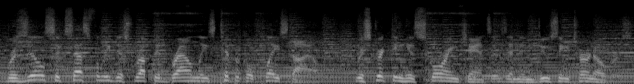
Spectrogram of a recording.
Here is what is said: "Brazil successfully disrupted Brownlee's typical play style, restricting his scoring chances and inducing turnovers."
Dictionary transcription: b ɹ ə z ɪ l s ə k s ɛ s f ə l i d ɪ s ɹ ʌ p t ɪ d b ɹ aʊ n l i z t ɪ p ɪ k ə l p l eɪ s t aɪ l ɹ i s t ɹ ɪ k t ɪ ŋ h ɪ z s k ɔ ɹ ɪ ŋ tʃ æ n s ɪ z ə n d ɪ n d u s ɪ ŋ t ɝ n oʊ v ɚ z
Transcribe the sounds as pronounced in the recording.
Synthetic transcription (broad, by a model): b ɹ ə z ɪ l s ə k s ɛ s f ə l i d ɪ s ɹ ʌ p t ɪ d b ɹ aʊ n l i z t ɪ p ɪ k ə l p l eɪ s t aɪ l ɹ i s t ɹ ɪ k t ɪ ŋ ɪ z s k ɔ ɹ ɪ ŋ tʃ æ n s ɪ z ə n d ɪ n d u s ɪ ŋ t ɝ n oʊ v ɚ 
